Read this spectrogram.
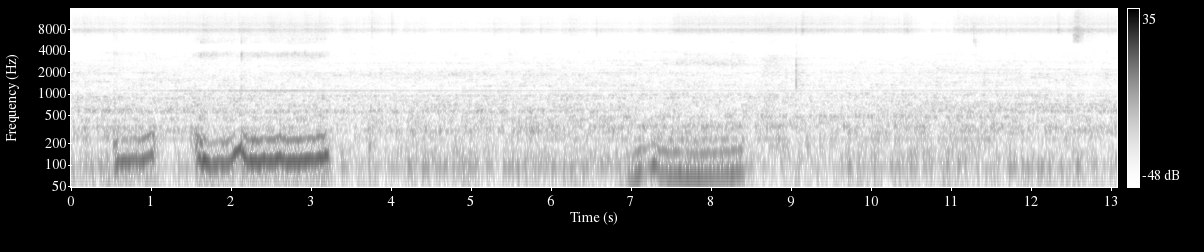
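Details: Sleeping Pitbull dog snoring and dreaming, so deeply asleep that food placed on him did not wake him: low, rumbling snores at irregular intervals against steady room noise.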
